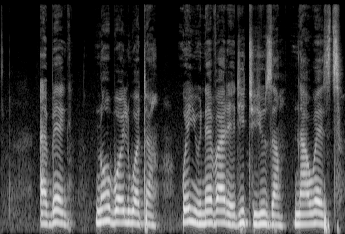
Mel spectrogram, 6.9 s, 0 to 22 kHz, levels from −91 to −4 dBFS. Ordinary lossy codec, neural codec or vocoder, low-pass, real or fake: none; none; none; real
